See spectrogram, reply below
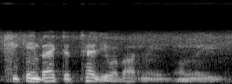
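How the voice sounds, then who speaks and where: A man's voice: extremely low pitch, big pitch swings, a little fast, background noise. A man acting in a 1930s radio drama as a determined, earnest lover, speaking in an insistent, forthright way. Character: determined, earnest male lover confronting his rival. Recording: old 1930s radio recording, music behind.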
